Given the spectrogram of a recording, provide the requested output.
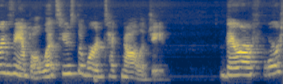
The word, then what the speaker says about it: technology: technology for syllables now only one of those syllables has a stress listen see if you can figure it out technology do you hear it tech nology it's the second syllable in that word that gets the stress now according to the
